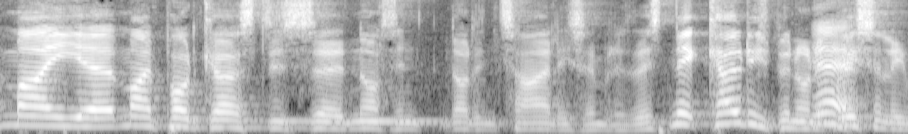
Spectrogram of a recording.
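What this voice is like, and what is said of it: Posh British accent. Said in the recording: “sounds great with a British accent. ... You sound like the Queen.”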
